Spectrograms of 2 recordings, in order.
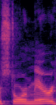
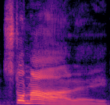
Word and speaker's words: Stormare: man himself explaining how he says I don't think he Minds uh being called Peter storm mayor he just said like that's what North American people do they put like an emphasis on both syllables but you kind of have to from what I was able to gather you kind of have to throw the second part away so it's Peter stare which I kind of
